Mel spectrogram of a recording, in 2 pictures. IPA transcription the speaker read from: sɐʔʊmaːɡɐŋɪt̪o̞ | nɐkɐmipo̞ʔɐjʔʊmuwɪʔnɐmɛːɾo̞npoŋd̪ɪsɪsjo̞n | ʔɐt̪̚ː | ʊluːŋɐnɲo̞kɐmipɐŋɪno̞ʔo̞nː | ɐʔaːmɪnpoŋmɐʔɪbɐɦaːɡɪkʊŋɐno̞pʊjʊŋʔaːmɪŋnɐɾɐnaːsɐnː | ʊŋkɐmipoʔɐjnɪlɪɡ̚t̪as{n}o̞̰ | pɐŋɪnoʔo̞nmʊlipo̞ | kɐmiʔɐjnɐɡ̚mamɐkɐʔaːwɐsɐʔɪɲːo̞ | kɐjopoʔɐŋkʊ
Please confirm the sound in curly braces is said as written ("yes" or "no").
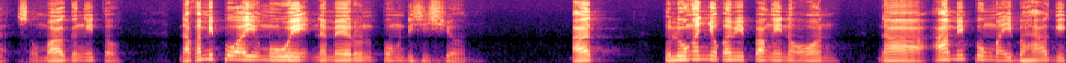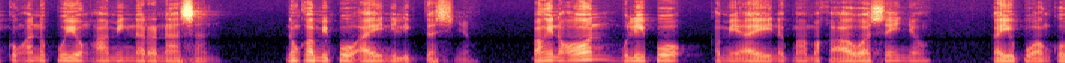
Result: no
